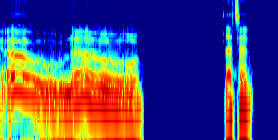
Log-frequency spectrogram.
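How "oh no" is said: faint, high, far-off voice, oh no drawn out. Game master voices a shadowy form speaking in the players' heads: very faint voice. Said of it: "a very faint voice in your head saying".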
